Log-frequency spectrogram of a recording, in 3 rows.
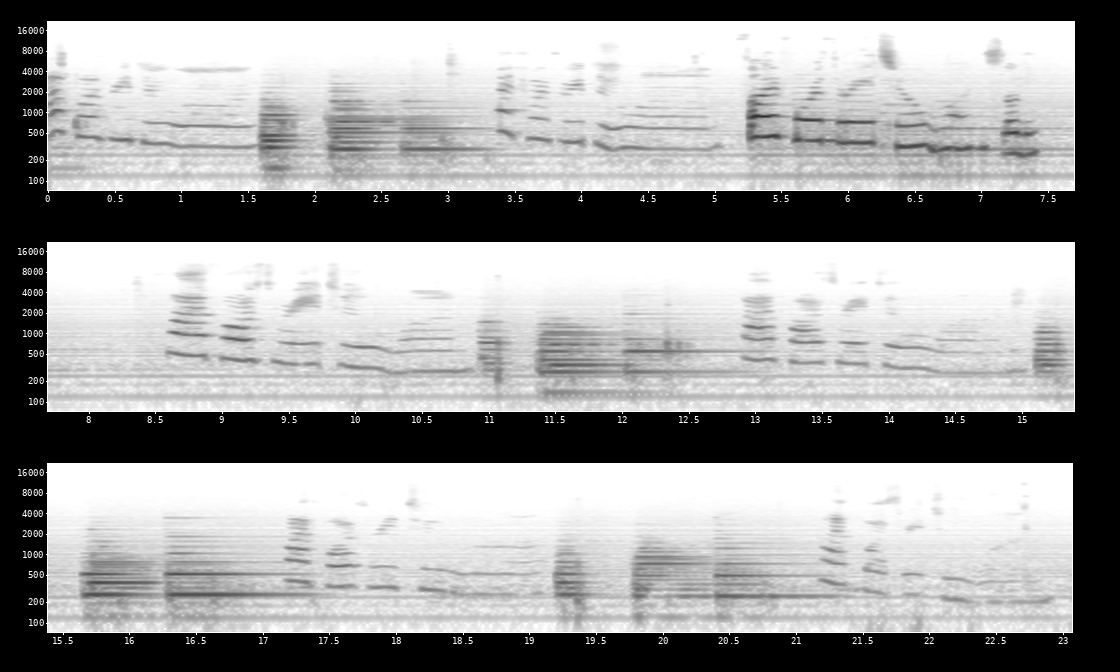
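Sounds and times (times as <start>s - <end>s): girl singing descending scale: 0.0s - 1.6s, 3.3s - 7.4s, 17.1s - 19.2s
piano chord: 1.6s - 3.4s, 10.9s - 12.9s, 15.1s - 17.3s, 19.2s - 21.3s.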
